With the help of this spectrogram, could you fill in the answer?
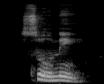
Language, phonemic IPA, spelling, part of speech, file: Marathi, /so.ne/, सोने, noun, LL-Q1571 (mar)-सोने.wav
- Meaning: gold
